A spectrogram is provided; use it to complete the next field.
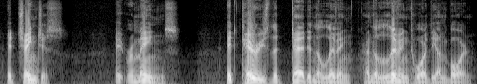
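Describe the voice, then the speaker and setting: A man uses a put-on character voice in a stern tone, very deep and low, with ordinary pitch variation. He goes at a fairly slow pace with long, frequent pauses. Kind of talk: mythic storytelling. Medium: read story. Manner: stern, commanding, slow.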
